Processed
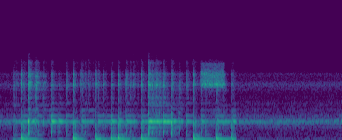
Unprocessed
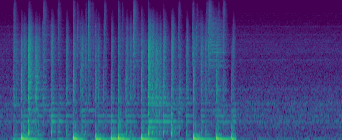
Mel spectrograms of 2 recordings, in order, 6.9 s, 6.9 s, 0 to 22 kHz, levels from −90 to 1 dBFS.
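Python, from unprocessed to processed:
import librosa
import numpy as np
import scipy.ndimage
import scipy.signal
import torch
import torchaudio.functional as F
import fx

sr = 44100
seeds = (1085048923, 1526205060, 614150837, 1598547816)

y = fx.spec_paint(x, sr, seeds[0], shape='noise', start_s=4.01, length_s=0.48, low_hz=1700.0, high_hz=3400.0, level_db=-35.0)
y = fx.formant_cascade(y, sr, vowel='e')
y = y * librosa.db_to_amplitude(7.0)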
